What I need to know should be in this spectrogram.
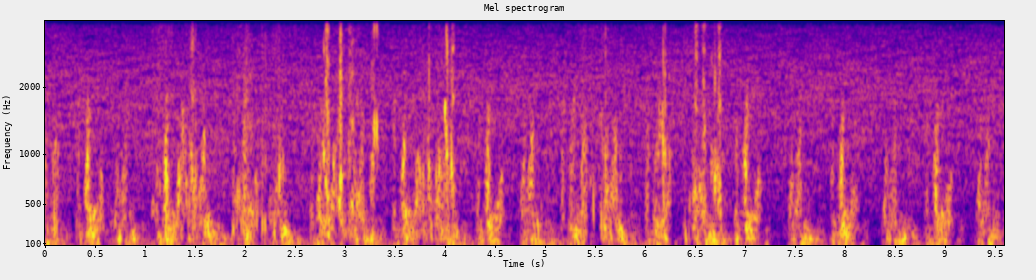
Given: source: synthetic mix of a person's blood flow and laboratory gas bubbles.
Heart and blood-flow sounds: Doppler ultrasound of blood flow; precordium
0.05-0.17 s: bubbles
1.05-1.27 s: bubbles
1.34-1.77 s: bubbles
1.85-2.42 s: bubbles
2.77-3.35 s: bubbles
3.57-4.14 s: bubbles
5.35-5.71 s: bubbles
6.16-6.26 s: bubbles
6.37-6.80 s: bubbles
From the record:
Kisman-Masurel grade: 232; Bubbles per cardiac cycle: several, 3 to 8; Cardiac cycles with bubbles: 50 to 99%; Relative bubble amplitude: moderate (0.250 to 0.450); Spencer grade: 3 (all of the cardiac periods contain showers or single bubble signals, but not dominating or overriding the cardiac motion signals); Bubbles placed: anywhere in the cardiac cycle

